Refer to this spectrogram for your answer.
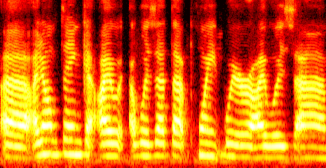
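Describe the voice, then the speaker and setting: Fairly even intonation marks this fairly slow delivery in an American accent. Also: woman. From Ohio, Athens County. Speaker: guest sharing recovery story. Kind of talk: testimony. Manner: halting, many fillers.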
